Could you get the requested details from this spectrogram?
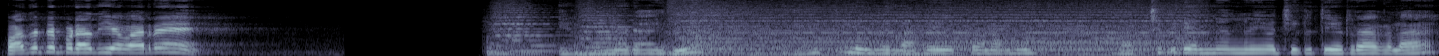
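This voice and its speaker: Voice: medium pitch, steady tone, over loud music, lightly acted. An actor doing a flustered young village husband. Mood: alarmed. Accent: Tirunelveli Tamil. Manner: flustered, quick questions. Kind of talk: cartoon voice acting.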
